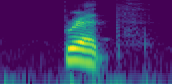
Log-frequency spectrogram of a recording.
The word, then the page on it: breadth: American English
